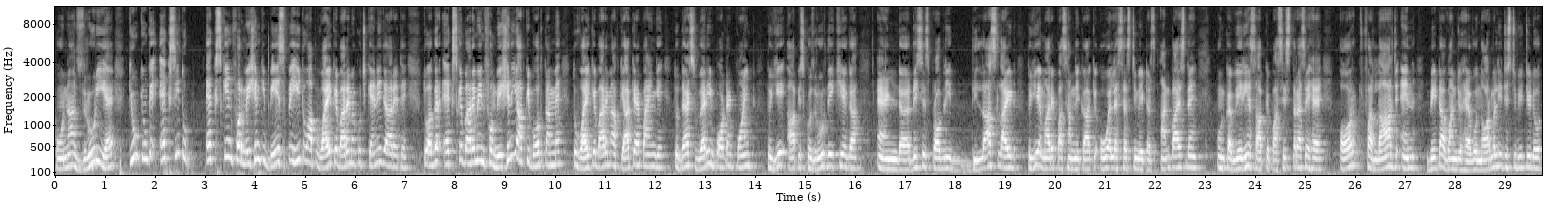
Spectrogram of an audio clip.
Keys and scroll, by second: 15.6 Page_Down.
